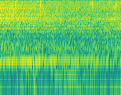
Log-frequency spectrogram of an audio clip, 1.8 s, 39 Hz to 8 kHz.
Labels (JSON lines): {"label": "anthrophony, boat engine", "recorder": "SoundTrap 300"}
{"label": "biophony", "recorder": "SoundTrap 300"}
